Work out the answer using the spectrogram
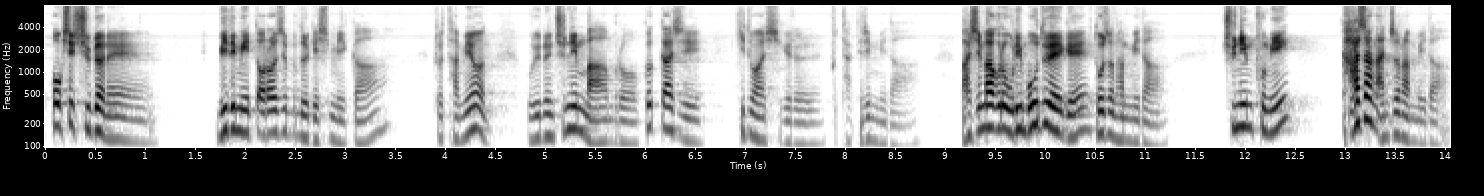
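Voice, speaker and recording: A man preaching a Sunday sermon as pastor, swelling louder on his appeals and dropping soft at the ends of phrases. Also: medium pitch, expressive, normal speed. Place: church sanctuary. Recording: long church reverb.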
